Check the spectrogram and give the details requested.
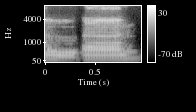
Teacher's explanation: Lamnya itu tidak diidghamkan ke huruf berikutnya. Ya, tapi dia dibaca idhar aja, bukan idgham. Ini sama panjangnya 6 harokat. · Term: mukhaffaf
